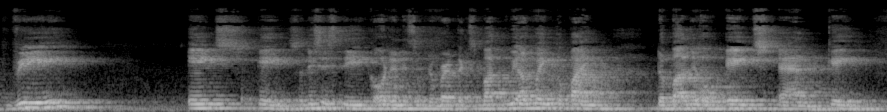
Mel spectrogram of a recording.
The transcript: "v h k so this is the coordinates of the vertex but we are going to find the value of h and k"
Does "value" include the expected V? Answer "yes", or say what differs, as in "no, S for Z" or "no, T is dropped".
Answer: no, B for V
